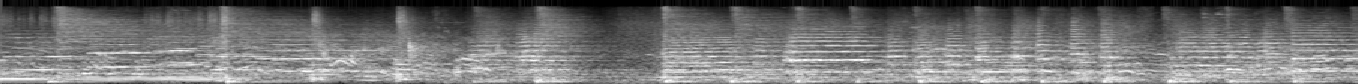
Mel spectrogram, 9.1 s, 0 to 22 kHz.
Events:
0.0s-9.0s: speech babble
0.0s-9.0s: music
2.5s-2.9s: clapping

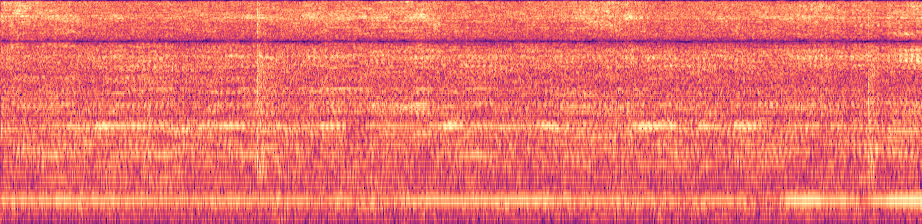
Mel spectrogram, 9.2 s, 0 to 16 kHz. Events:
0.0s-9.2s: electric razor
2.5s-2.6s: generic impact sounds
8.5s-8.8s: generic impact sounds

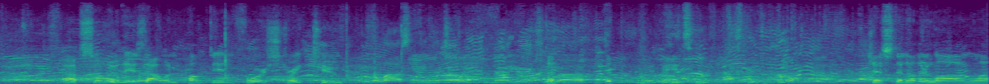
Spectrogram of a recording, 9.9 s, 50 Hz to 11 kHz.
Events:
0.0s-9.8s: crowd
0.0s-9.8s: speech babble
0.5s-3.4s: male speech
3.7s-6.2s: male speech
6.4s-8.2s: male speech
8.6s-9.8s: male speech

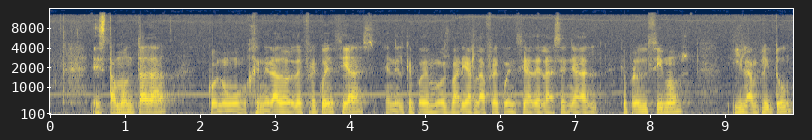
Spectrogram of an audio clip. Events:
0.0s-0.6s: breathing
0.0s-9.9s: mechanisms
0.5s-1.6s: male speech
2.0s-4.2s: male speech
4.5s-7.3s: male speech
7.6s-8.4s: male speech
8.5s-9.0s: breathing
9.0s-9.9s: male speech

